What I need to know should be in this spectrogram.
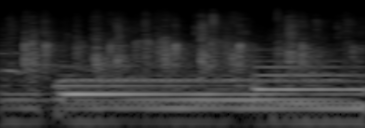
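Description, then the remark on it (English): An audience claps for the Lord Jesus in a steady, dense burst of applause, with sustained organ-like chords ringing underneath throughout. “Clap for the Lord Jesus.”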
